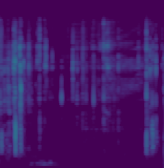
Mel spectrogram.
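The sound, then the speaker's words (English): A snack bag crinkles and crackles as it's pulled and torn open, a busy run of sharp, bright rustling bursts with no voices. “Why are these so hard to open?”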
